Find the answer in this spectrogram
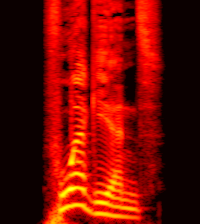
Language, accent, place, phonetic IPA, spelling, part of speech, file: German, Germany, Berlin, [ˈfoːɐ̯ˌɡeːəns], Vorgehens, noun, De-Vorgehens.ogg
- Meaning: genitive singular of Vorgehen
